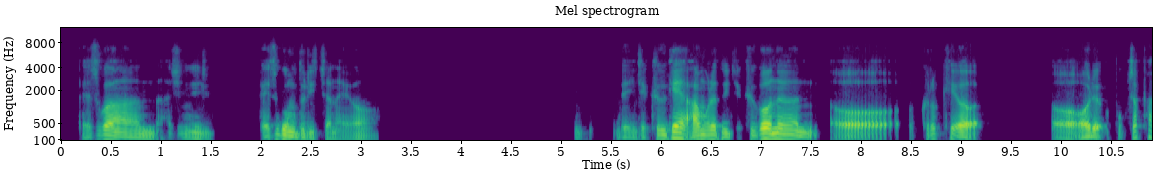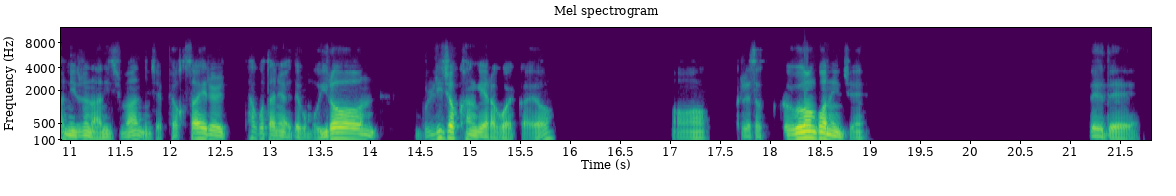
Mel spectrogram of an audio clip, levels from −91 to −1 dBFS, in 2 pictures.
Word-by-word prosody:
배수관하시는 80 -4 -3
이 60 -1 -8 0.5
배수공들 90 -4 -2
있잖아요. 60 0 -11 2.3
네. 75 +2 -12
인제 75 0 -12
그게 105 - +3
아무래도 105 -6 +1
이제 80 - -10
그거는 110 -3 +3 0.2
어 460 -2 -1 0.4
그렇게 - - -8
어 - - +5 0.8
어렵 470 -4 0
복잡한 140 -6 -7
일은 95 -1 0
아니지만 75 +3 -3
이제 - - -12
벽 - - -9
사이를 120 -7 +3 0.2
타고 130 -3 -7
다녀야 100 -7 -3
되고 75 - -5
뭐 70 -1 -10
이런 120 -4 +5 0.4
물리적 135 +6 0
한계라고 90 -6 0
할까요? 115 - -7 1.2
어 70 0 -7 0.3
그래서 85 -1 -8 0.2
그런 130 +8 +9
거는 130 -7 +6
이제 70 -3 -8 2.2
네네. 65 -9 -2
100 Hz, 230 characters per minute, -23 LUFS, 75-125 Hz, 2.3 s, 그런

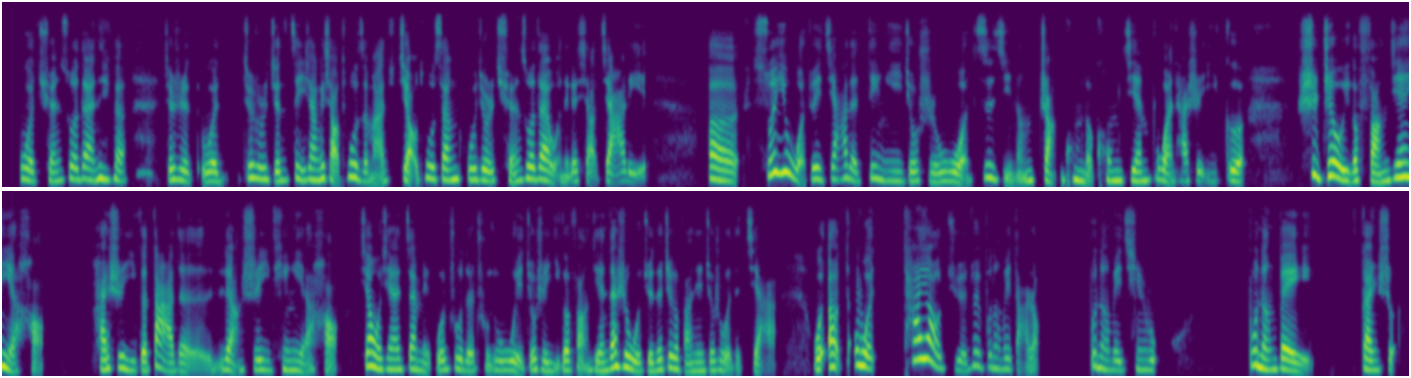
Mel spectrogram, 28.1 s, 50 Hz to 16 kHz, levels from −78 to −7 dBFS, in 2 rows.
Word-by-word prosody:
我 215 -4 0
蜷 185 +1 -4
缩 220 +2 -1
在 220 -1 +1
那 225 -1 +3
个 185 -2 -2 0.4
就 205 - 0
是 195 -5 0
我 180 0 +2 0.2
就 250 -1 +2
是 225 -2 +2
觉 185 -3 0
得 195 - -4
自 235 +4 -3
己 205 - -1
像 215 -1 +2
个 235 - +3
小 - - +2
兔 265 -1 +2
子 185 - -3
嘛， - - -4
狡 195 - +1
兔 240 -3 +1
3 215 -1 +2
窟， 215 -1 -1
就 210 -1 +2
是 185 - +1
蜷 190 -2 -3
缩 230 +1 +2
在 220 -3 +4
我 - - -3
那 - - -5
个 185 - -1
小 - - -4
家 - - -1
里。 360 +5 -6 0.6
呃， 200 -6 +4
所 310 - +2
以 360 0 +7
我 325 - +2
对 225 +1 0
家 230 +3 -4
的 195 -6 -2
定 215 +2 -4
义， 190 -1 -6
就 185 +1 -2
是 175 -3 -7
我 180 0 +1
自 245 +5 -3
己 215 - -6
能 200 -3 -3
掌 - - +1
控 200 0 0
的 - - -3
空 195 -1 -1
间， 195 -1 0
不 215 - -8
管 195 -4 +2
它 180 -1 -5
是 - - -6
一 175 - -15
个 185 -1 +2 0.5
是 310 -5 +3
只 255 +6 +4
有 265 -6 +8
1 - - +3
个 195 - +4
房 180 -2 +2
间 260 +4 +6
也 245 - +4
好， - - -6 0.4
还 190 -1 +2
是 225 +1 0
一 185 - -3
个 180 0 +3
大 165 - +2
的 165 -1 -4
2 195 -4 0
室 195 0 -2
1 190 - -5
厅 185 +1 -4
也 170 - -3
好。 - - -4 0.2
像 265 0 +5
我 210 - +3
现 200 0 -2
在 200 - +1
在 205 +1 -1
美 175 -4 -5
国 185 - -2
住 205 0 -2
的 170 -2 -1
出 - - -10
租 185 0 -3
屋， 185 - +2
也 - - -2
就 - - -1
是 185 -4 -2
1 165 - -6
个 185 - +5
房 185 - -4
间， 170 -3 0
但 230 - +7
是 250 -2 +4
我 185 -7 +3
觉 170 - -1
得 190 - +1
这 230 - +1
个 215 - +3
房 155 -2 -5
间 170 0 -3
就 180 0 -3
是 185 - -5
我 - - -1
的 - - -11
家。 - - -6 0.4
我 - - +5
哦 - - +7 0.2
我 255 -5 +7 0.3
它 380 +1 +3
要 365 - +5
绝 190 -5 -7
对 265 +6 -5
不 240 -1 -10
能 215 - -5
被 205 0 -5
打 - - -11
扰， - - -6 0.5
不 260 - -2
能 215 -5 -2
被 185 -1 -3
侵 200 +1 -8
入， 190 -1 -4 0.9
不 285 - +1
能 200 -4 +4
被 185 -6 +4 0.4
干 195 -3 +4
涉。 185 - -5
200 Hz, 285 characters per minute, -23 LUFS, 185-225 Hz, 0.9 s, 有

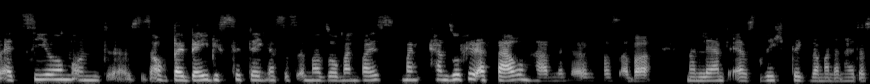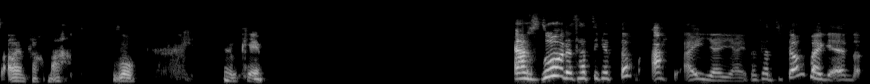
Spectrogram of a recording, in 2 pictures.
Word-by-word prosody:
Erziehung 225 +3 +1
und 195 -3 -4
äh, - - -8
es 200 - -13
ist - - -9
auch 215 -5 0
bei 195 +1 +8
Babysitting 205 +1 0
ist 185 - -10
es 180 - -14
immer 190 -1 -3
so, 185 0 -2
man 180 0 -3
weiß 195 +2 -3
man 205 -1 -2
kann 215 -2 -1
so 225 +3 +4
viel 240 +2 +3
Erfahrung 205 +1 +4
haben 165 0 -5
in 165 - -13 0.2
irgendwas, 165 0 -12
aber - - -1 0.3
man 175 -2 -6
lernt 175 +1 -1
erst 170 -1 -5
richtig, 190 -2 -5
wenn 165 -1 -4
man 160 - -7
dann 155 +1 -10
halt 165 0 -11
das 160 - -8
einfach 160 -1 -2
macht. - - -8 0.4
So. - - -1 0.9
Ja, - - -5
okay. - - -3 2.5
Ach 275 +1 +11
so, 250 +8 +1 0.2
das 275 -1 +5
hat 285 -1 -1
sich 275 - -9
jetzt 275 0 -6
doch 395 +2 +1 0.2
ach, - - +3 0.2
ei - - -4
ei 175 -3 -8
ei, 155 - -16
das 215 -1 -18
hat 245 -5 -10
sich 225 - -26
noch 365 +8 +3
mal 260 - +4
geändert. 225 -3 -4
200 Hz, 185 wpm, -24 LUFS, 180-225 Hz, 2.5 s, Ach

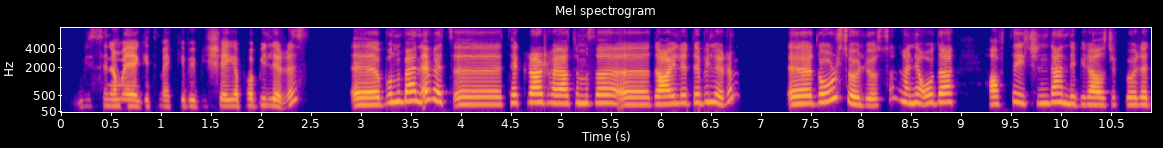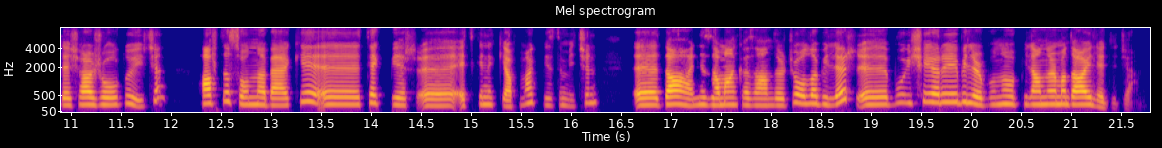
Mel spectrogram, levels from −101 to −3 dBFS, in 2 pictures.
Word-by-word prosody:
bir 160 +3 -29
sinemaya 180 0 -1
gitmek 165 0 -13
gibi 170 -2 -11
bir 160 - -37
şey 175 0 -3
yapabiliriz. 185 - -4 0.4
Eee, 205 +2 +4
bunu 280 +2 -1
ben, 310 0 +4
evet, 320 -3 +2
ııı, 220 0 -2
tekrar 260 +3 +3
hayatımıza, 250 0 0 0.2
ııı, 215 0 0
dâhil 230 +2 +5
edebilirim. 270 - -3 0.5
Eee, 235 +2 +3
doğru 295 +8 +2
söylüyorsun. 220 - -2
Hani, 260 -2 -1
o 255 +4 -2
da 275 +1 +3 0.3
hafta 225 +6 -2
içinden 255 +1 -2
de 230 - -6
birazcık, 210 0 -2
böyle, 210 0 -3
deşarj 210 +1 +1
olduğu 210 +2 -3
için 180 - -8 0.3
hafta 250 +5 +4
sonuna 215 -5 -2
belki, 195 +7 0
eee, 215 -6 0
tek 255 -2 -3
bir, 200 -1 -5
eee, 185 0 -1
etkinlik 215 +2 -8
yapmak 210 +10 -2
bizim 195 0 -16
için, 260 +11 -12 0.4
eee, 205 +1 +4
daha, 220 0 +9
hani, 200 +2 -4
zaman 205 +1 +1
kazandırıcı 195 +3 -3
olabilir. 240 - 0
Eee, 215 +1 0
bu 270 +1 -12
işe 265 +3 -6
yarayabilir. 275 -5 +1
Bunu 225 +1 -4
planlarıma 220 0 0
dâhil 215 -2 +6
edeceğim. 130 -5 -11
215 Hz, 155 wpm, -24 LUFS, 200-255 Hz, 0.5 s, daha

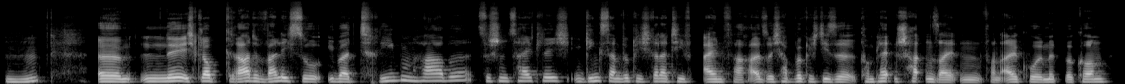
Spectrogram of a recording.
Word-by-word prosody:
Mhm. 125 +5 -3 0.6
Ähm, 130 -1 +4
ne, 140 +3 +5
ich 145 0 +3
glaube, 150 0 +4
grade 145 -2 +3
weil 140 +4 +3
ich 155 -1 +2
so 135 -4 -1
übertrieben 145 +7 -2
habe 170 +3 -2
zwischenzeitlich, 155 +1 -2
ging's 150 +4 -2
dann 140 -3 0
wirklich 140 -3 -5
relativ 135 -2 -2
einfach. 120 -2 0
Also, 120 0 0
ich 125 +3 -3
habe 130 -2 -6
wirklich 135 -3 -2
diese 120 -3 -1
kompletten 130 0 -2
Schattenseiten 110 -6 0
von 110 -2 -7
Alkohol 120 0 +1
mitbekommen 120 +2 -1
135 Hz, 145 wpm, -23 LUFS, 125-150 Hz, 0.6 s, ne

